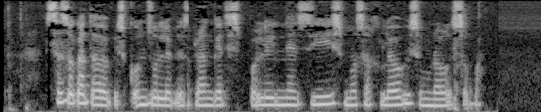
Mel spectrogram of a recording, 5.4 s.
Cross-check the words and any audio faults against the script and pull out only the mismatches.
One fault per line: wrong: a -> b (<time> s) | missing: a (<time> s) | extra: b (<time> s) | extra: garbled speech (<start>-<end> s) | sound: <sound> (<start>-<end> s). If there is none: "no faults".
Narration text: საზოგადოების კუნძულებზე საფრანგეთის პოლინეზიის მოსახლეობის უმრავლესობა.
no faults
